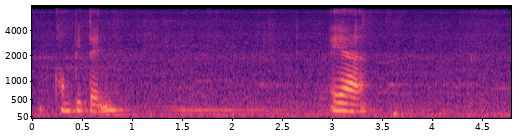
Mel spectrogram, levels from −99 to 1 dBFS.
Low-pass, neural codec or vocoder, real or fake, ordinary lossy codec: 7.2 kHz; none; real; none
